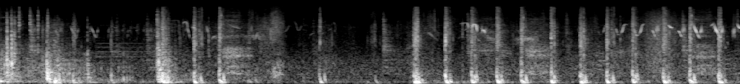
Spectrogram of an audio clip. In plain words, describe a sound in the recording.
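Footsteps tap on pavement at a steady pace.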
